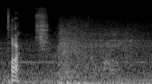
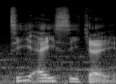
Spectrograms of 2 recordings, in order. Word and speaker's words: tack: It is that word is only tack. Like T-A-C-K is how we spell it. Like if something is tacky, tack.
